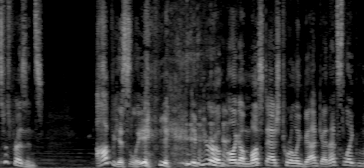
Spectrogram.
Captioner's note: laughs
